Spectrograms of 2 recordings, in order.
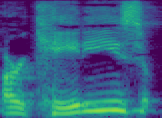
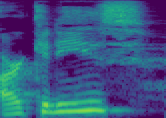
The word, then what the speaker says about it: Arcades: So this first one is, how do you say, Arcades or Arcades? I've traditionally said Arcades. Don't. Don't say Arcades. I believe it's Arcades, though, you know, I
